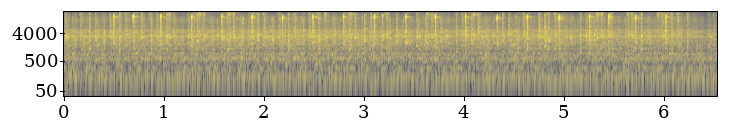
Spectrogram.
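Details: Freshly built hopped-up flathead for a 1932 roadster, about 10 minutes into first running, oil pressure around 70 psi, temperatures 170–177: steady, even idle with a quick, regular exhaust beat and no knocks or misses; minor fuel seeping at seals.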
